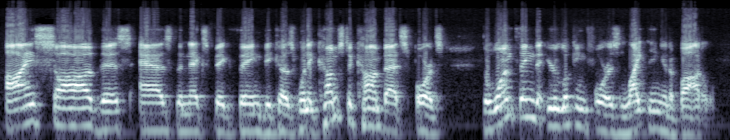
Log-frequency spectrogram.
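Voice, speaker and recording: A man's voice: medium pitch, animated, moderate pace, fairly bright tone, poor audio. A man who works as a ring announcer, talking conversationally and emphatically as an opinionated interview guest.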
